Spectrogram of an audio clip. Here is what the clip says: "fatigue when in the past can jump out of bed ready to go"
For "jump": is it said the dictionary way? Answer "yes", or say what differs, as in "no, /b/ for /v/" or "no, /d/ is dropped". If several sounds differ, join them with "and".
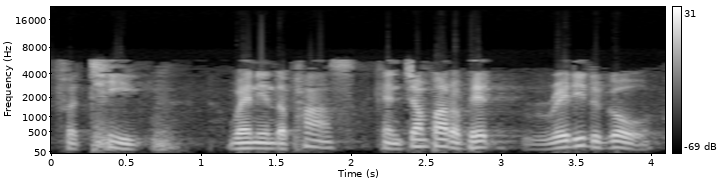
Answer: yes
